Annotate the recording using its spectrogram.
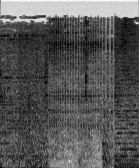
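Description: Sailboat winch grinder whirring as its handles are cranked, fading away about a second in, with background music coming in near the end.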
